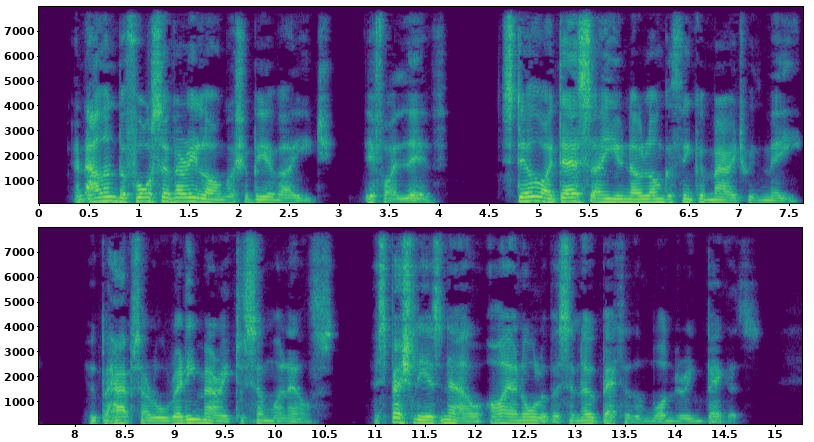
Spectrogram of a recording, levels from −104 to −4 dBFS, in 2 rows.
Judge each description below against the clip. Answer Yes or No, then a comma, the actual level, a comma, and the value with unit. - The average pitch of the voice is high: No, low, 120 Hz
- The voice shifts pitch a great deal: No, average, 4.1 semitones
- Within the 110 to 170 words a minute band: No, average, 190 wpm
